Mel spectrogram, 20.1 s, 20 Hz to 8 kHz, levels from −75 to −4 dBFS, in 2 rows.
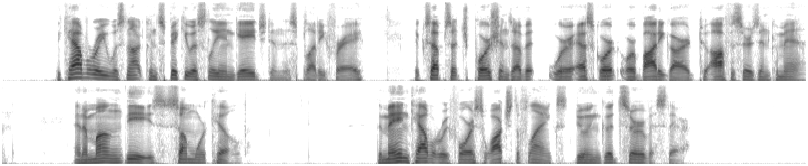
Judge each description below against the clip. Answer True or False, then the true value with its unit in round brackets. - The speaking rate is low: True (125 wpm)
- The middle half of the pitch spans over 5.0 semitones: False (3.2 semitones)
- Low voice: True (105 Hz)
